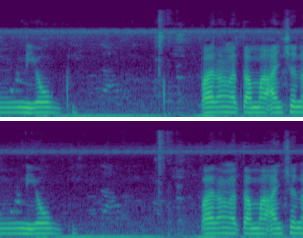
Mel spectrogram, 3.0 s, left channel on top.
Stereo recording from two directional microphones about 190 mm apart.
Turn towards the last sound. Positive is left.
turn(degrees=-5)  # may be behind; listen again after turning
